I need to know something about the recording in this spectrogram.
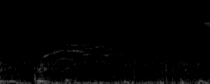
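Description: A puppy giving one faint, high whine about half a second in, rising and then falling in pitch.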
